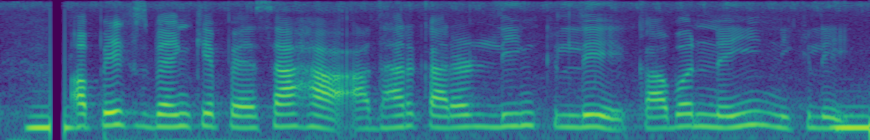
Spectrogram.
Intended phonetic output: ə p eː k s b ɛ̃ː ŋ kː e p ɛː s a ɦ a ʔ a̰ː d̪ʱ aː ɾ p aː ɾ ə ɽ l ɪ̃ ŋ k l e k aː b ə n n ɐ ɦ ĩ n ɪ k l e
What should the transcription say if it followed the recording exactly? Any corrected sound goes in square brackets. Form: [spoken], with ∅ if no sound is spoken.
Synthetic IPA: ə p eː k s b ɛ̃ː ŋ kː e p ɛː s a ɦ a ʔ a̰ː d̪ʱ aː ɾ [k] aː ɾ ə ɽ l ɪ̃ ŋ k l e k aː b ə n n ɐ ɦ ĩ n ɪ k l e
